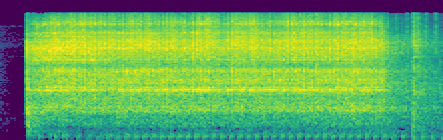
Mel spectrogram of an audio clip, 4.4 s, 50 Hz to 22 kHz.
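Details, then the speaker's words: Craftsman 536.881651 snow blower, Briggs & Stratton 12A113 type 0350-E1 built 2005, heavily primed and on choke: catches, then runs with an uneven, stumbling beat before dropping off. Rough running. "Okay, so at this point, it does run. It's not a real happy run, but it does run very well for what it came"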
